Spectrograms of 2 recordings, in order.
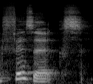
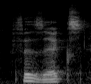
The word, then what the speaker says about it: physics: like we discussed before, the PHY is like a letter F and an I sound for typical spelling. So you might think about a word like fizz.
